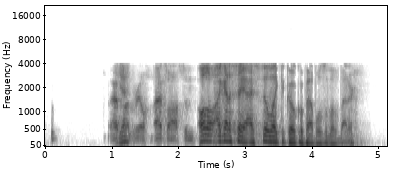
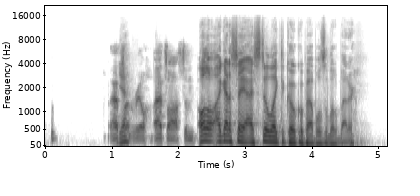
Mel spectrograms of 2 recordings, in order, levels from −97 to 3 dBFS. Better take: second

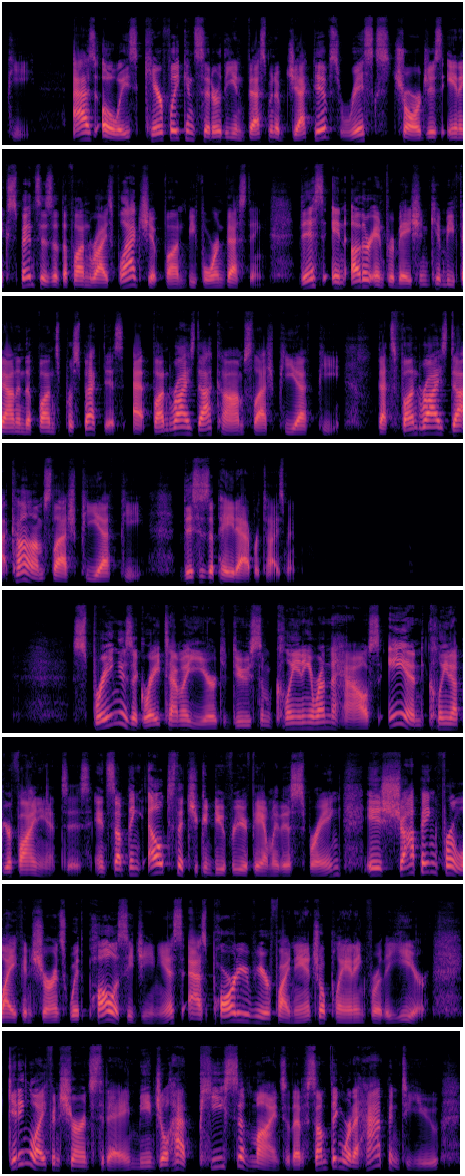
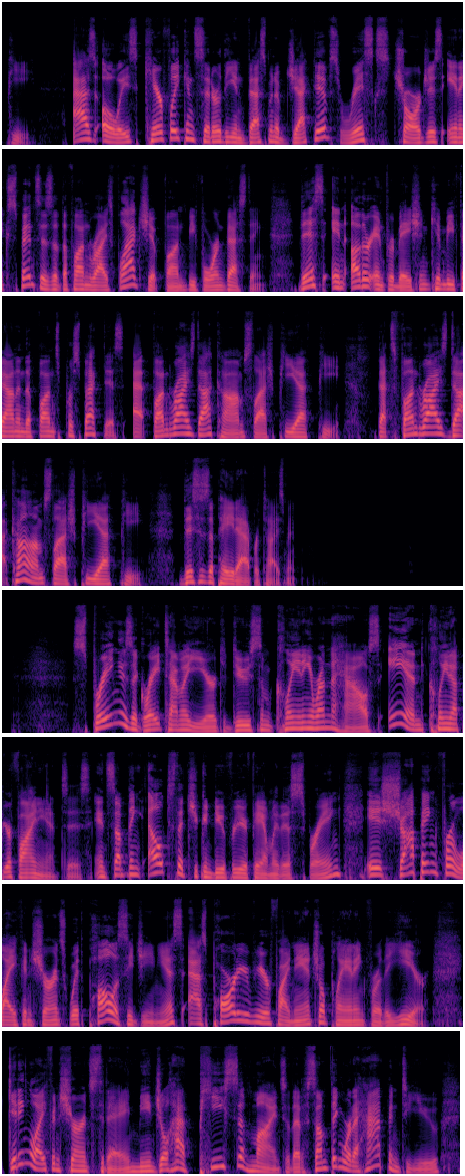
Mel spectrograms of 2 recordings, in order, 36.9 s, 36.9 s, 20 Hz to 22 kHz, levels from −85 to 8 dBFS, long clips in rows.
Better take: second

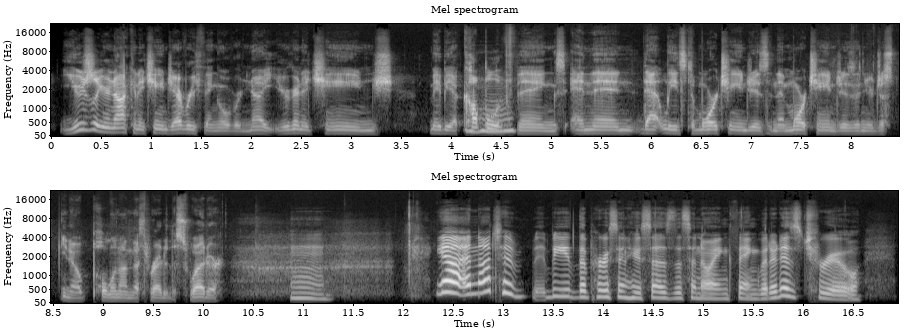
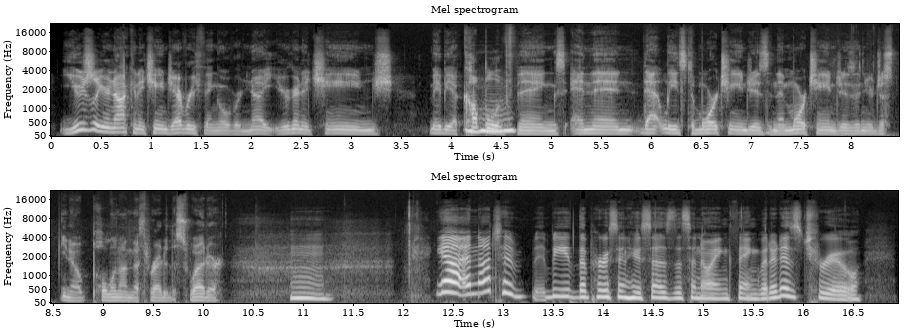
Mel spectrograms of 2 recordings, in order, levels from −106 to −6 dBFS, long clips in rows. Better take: second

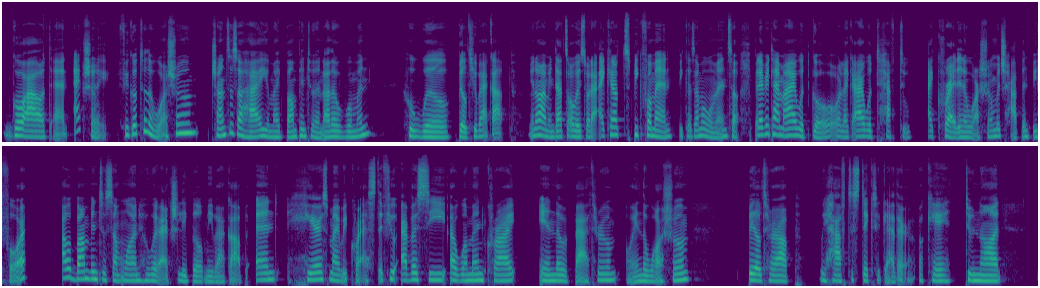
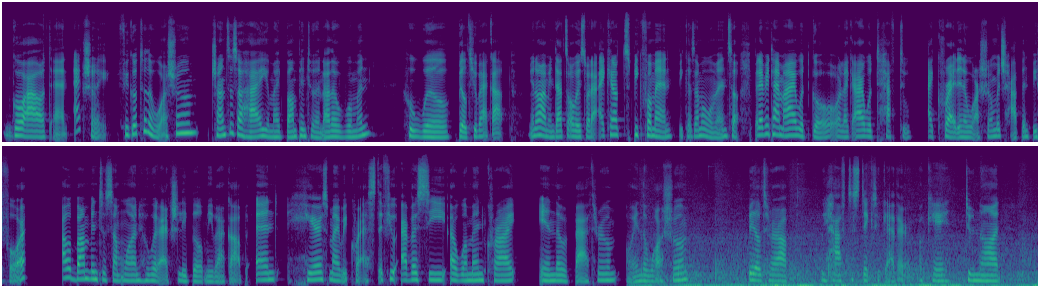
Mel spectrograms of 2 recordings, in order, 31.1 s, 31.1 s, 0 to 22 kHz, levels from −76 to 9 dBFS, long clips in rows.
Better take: first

